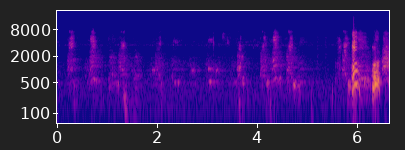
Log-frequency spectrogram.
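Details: English Bulldog from a kennel of guard and working dogs, barking in an uneven string: soft, spaced woofs at first, then quieter yips, then a sudden pair of loud, harsh barks at the end.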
